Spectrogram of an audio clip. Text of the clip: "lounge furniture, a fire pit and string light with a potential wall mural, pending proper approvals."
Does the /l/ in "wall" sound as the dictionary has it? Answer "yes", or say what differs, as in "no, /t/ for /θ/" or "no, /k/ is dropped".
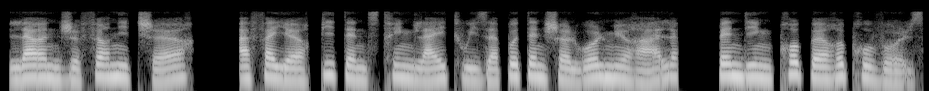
yes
